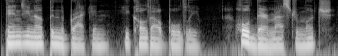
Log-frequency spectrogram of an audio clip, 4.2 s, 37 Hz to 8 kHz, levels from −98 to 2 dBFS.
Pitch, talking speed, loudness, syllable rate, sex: 100 Hz, 185 wpm, -20 LUFS, 5.3 syllables/s, male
